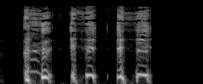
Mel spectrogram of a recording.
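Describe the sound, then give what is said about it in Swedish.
A person imitating a piglet's cough: three short, double-pulsed coughing bursts in a steady rhythm, fairly loud and alone, followed by brief silence. “Griskultingen hostade igen, lite högre denna gång.”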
